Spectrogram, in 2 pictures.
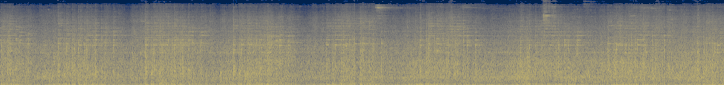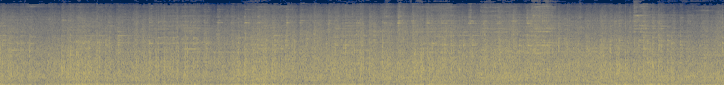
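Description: Freight train's cars rolling past: a steady rumble of covered hoppers, boxcars and tank cars on the rails, with repeated clicks from the wheels.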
